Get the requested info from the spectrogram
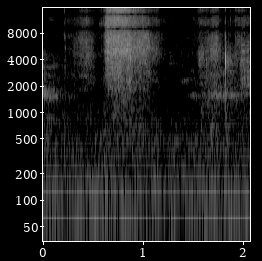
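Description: Faint scratch of a pencil drawing a line along a plastic ruler on paper, with a light tick near the end.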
